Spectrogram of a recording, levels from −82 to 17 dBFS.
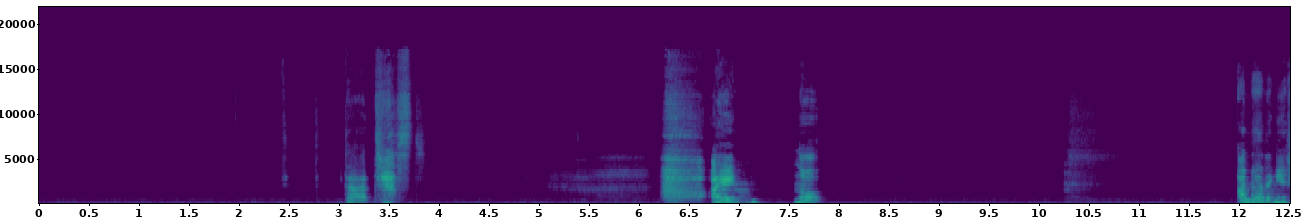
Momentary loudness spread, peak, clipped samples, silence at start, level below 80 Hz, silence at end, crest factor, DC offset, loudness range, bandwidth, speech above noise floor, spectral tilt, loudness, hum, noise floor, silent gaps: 20 LU; -12 dBFS; under 0.1%; 3.05 s; -82 dBFS; 0 s; 26 dB; under 0.1%; 11 LU; 17.5 kHz; 46 dB; -1 dB/octave; -30 LUFS; none; -77 dBFS; none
